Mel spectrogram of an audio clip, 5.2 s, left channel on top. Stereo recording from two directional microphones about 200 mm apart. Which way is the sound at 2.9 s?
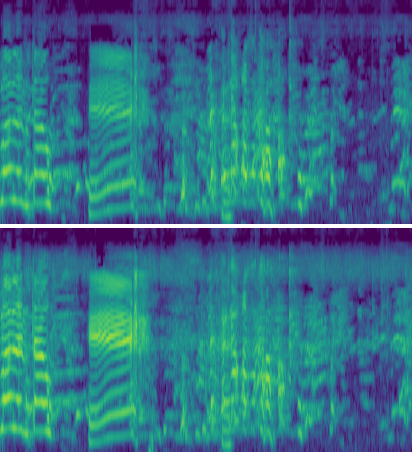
35° left (ahead or behind).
